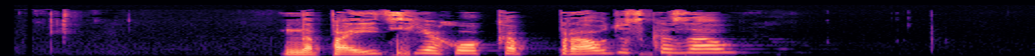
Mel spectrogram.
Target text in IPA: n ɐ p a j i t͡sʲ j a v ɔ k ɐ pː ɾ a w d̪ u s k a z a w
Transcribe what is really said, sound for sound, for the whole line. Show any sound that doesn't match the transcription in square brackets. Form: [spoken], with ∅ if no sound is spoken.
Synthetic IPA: n ɐ p a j i t͡sʲ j a [ɣ] ɔ k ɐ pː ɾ a w d̪ u s k a z a w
